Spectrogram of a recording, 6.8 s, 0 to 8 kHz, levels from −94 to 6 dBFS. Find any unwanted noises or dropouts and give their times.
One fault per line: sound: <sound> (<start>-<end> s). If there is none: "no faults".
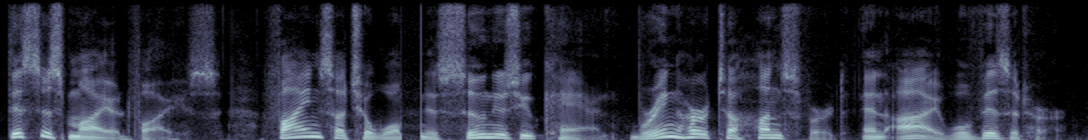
sound: dropout (2.5-2.6 s)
